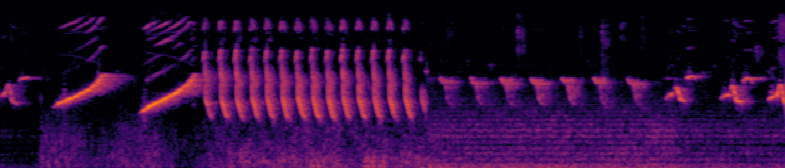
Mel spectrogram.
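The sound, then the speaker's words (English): A cardinal sings clear, whistled notes alone: a few rising slurred whistles, then a fast, even run of short repeated notes, then a string of quick down-slurred chirps. “let's listen to the cardinal. I just love their call.”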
